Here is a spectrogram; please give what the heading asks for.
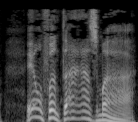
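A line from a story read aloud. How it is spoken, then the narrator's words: Frightened shouting. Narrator (Portuguese): gritaram de medo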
